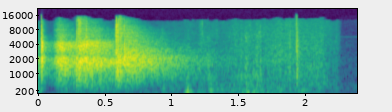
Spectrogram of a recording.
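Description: Brief applause from a handful of people in a large chamber, fading away over about a second.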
